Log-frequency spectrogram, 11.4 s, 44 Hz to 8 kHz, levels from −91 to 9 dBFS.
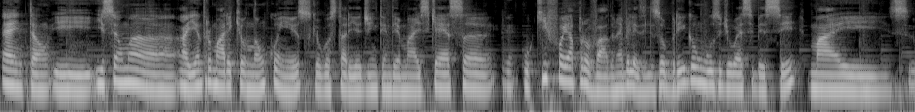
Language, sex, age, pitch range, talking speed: Portuguese, male, 20-39, 125-150 Hz, 190 wpm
